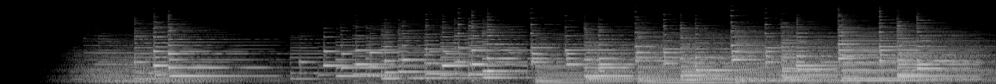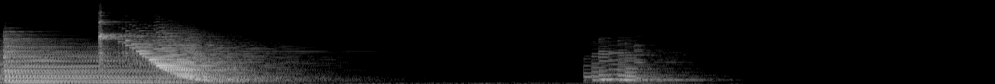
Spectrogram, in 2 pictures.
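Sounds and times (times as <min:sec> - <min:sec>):
music: 0:00.6 - 0:13.8, 0:15.8 - 0:17.3.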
